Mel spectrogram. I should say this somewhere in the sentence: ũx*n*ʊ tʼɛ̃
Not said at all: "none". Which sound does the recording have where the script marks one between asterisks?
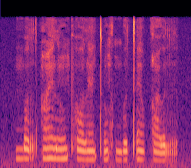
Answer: ŋ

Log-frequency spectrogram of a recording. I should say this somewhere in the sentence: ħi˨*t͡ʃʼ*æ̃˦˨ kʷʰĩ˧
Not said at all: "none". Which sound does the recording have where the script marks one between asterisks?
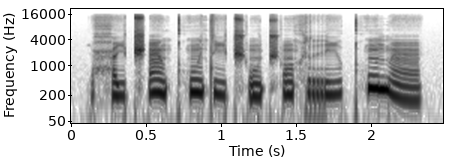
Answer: t͡ʃʼ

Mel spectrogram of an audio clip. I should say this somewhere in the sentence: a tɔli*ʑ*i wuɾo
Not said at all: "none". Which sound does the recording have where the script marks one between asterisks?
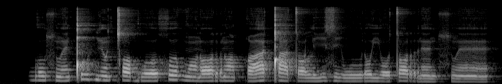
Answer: z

